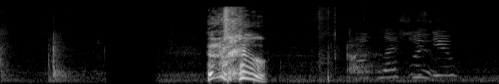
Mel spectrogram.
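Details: Sneezing: a single loud, forceful sneeze burst, followed by soft vocal sounds and room noise.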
